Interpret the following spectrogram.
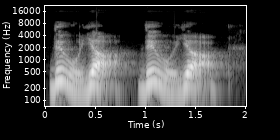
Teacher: We skip the ch here and just make it a little o instead. Och becomes o when we talk.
